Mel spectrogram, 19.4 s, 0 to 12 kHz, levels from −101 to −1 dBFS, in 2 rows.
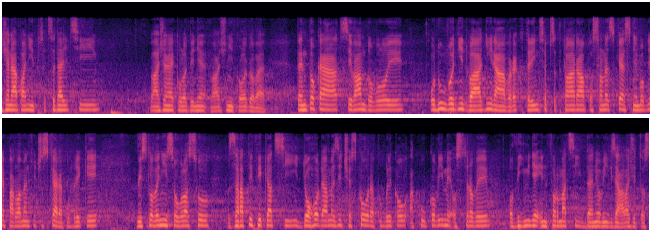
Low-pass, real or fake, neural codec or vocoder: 7.2 kHz; fake; codec, 16 kHz, 2 kbps, FunCodec, trained on Chinese and English, 25 frames a second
